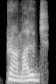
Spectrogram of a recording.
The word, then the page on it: promulge: Indian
